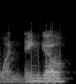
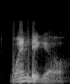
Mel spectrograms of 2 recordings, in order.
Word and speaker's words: wendigo: beat Whalen Womack's Washington wendingo wendigo that's what it is it's a Cryptid uh I always pronounce it wendingo but uh I think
